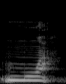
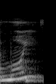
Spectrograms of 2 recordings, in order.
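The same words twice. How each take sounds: First: The vowel is said like a gliding 'wa'. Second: The vowel is said as separate o and i. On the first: The speaker calls it right. "se pronunciaría como un O A" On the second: The speaker calls it wrong. "no se pronuncia moi"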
